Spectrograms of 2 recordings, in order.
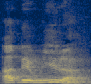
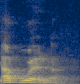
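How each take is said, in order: First: It is said with a vowel between ab and wheel. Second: It is said as two short joined syllables. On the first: The speaker calls it wrong. "ça se dit pas Abewheel" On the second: The speaker calls it right. "Ça se dit Abwell"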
